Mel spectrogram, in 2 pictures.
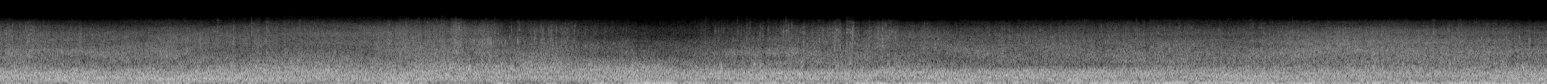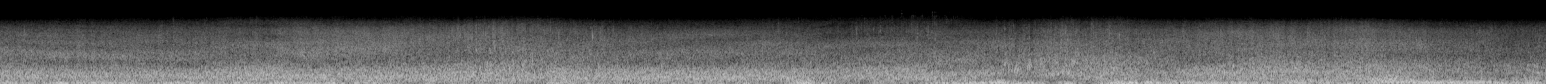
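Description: Ocean surf breaking and washing through shallow water close around the microphone, a steady rushing wash, with wind buffeting the microphone.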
